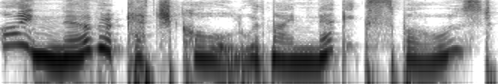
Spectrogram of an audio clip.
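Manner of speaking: a vain, teasing neighbour showing off; lively society lady. Acted. Mrs Wilson character voice.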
